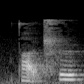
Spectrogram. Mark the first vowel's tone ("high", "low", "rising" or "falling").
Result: low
